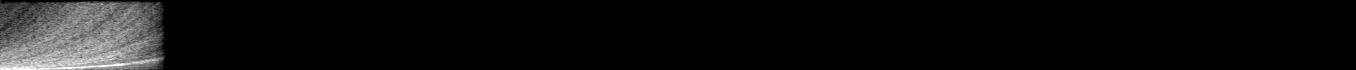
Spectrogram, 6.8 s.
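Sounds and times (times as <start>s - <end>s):
arcade alarm: 0.0s - 0.8s.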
